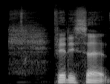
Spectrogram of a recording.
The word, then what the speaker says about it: 50 Cent: it's actually 50 or 50 cent i'm sorry 50 cent so it makes me think of south park when it's pronounced that way though if you give up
